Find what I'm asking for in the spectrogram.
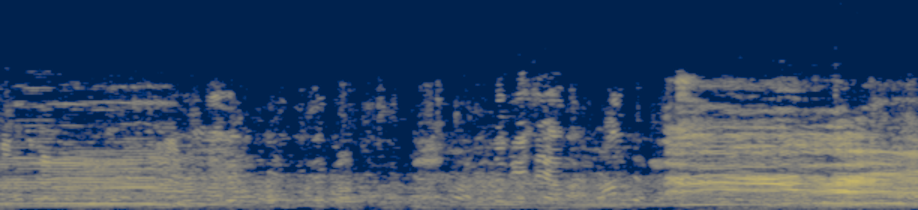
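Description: Cattle moo loudly and close by at a border-area cattle market selling small Sahiwal bulls, with long drawn-out calls at the start and again near the end over steady crowd chatter and people talking.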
